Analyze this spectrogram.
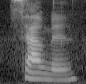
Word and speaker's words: salmon: the child's growth 20 salmon salmon so it's not salmon we don't sound the letter l here it's just a salmon for our example sentence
